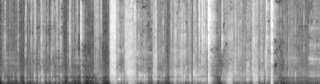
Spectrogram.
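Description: Light clicks, scrapes and rattles of metal brake hardware being handled and fitted at a car's front brake caliper and pad bracket, with one sharp metallic click about five seconds in, the loudest sound.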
